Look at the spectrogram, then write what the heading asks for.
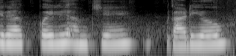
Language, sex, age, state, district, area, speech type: Goan Konkani, female, 30-45, Goa, Ponda, rural, spontaneous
